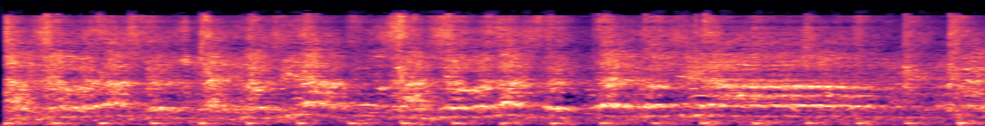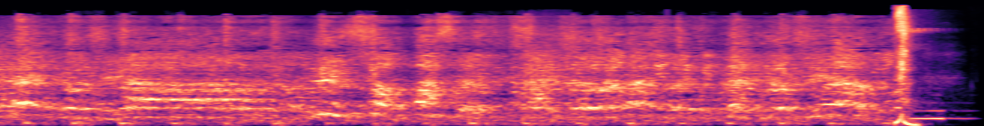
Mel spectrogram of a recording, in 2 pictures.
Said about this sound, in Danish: hvor at man hører øh, Leeds-fans synge, og jeg har taget et lille lydklip med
